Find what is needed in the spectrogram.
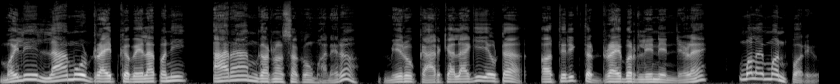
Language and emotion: Nepali, happy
